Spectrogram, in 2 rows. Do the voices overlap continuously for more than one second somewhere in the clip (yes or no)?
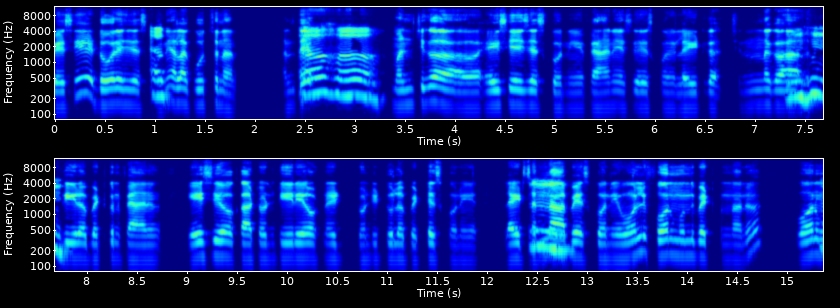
no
